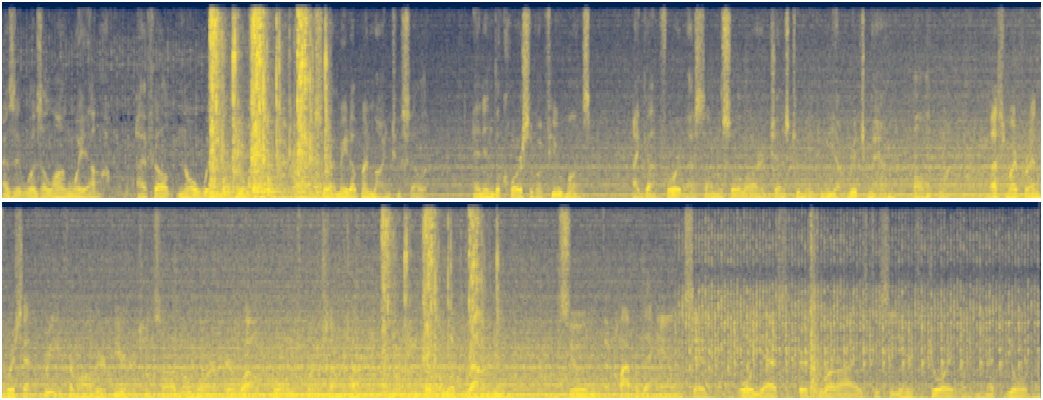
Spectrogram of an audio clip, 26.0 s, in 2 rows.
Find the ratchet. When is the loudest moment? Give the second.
3 s.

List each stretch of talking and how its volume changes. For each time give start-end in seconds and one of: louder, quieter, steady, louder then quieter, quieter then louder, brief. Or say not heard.
0.0-25.9 steady.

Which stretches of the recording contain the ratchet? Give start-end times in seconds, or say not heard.
2.6-4.2, 17.8-19.3.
